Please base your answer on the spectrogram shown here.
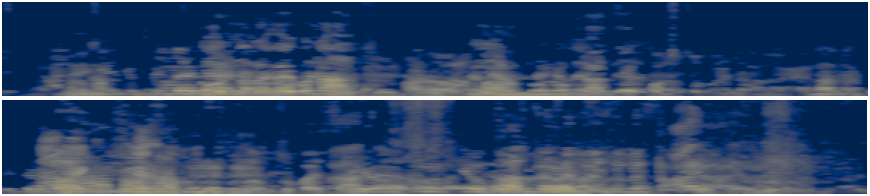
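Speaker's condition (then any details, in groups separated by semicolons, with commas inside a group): No condition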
